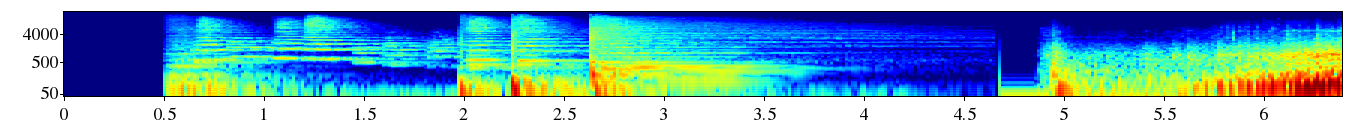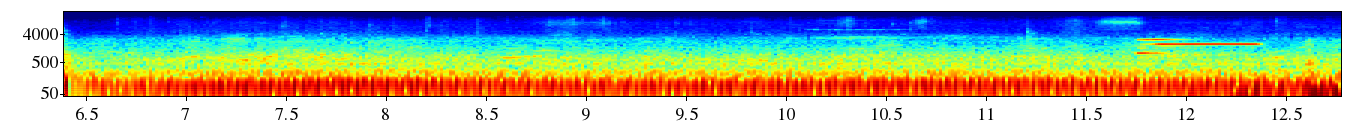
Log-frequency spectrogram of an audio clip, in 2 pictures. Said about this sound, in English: Welcome, ladies and gentlemen, to the Bay Bouncer, Halifax's amphibious tourist bus. We go from Halifax across the harbor to Dartmouth on this massive amphibitron.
